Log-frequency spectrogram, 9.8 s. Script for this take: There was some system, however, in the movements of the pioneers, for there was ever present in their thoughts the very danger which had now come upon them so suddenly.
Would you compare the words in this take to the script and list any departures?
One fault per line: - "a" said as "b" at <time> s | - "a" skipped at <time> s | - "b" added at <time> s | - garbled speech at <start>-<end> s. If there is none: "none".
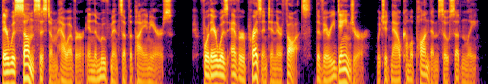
none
